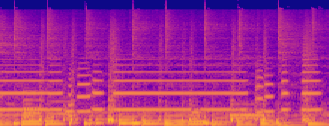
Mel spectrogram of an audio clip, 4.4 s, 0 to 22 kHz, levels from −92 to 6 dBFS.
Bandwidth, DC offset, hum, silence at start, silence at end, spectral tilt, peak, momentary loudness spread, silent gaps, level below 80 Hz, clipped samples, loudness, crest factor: 18.5 kHz; under 0.1%; none; 0 s; 0 s; -6 dB/octave; -2 dBFS; 4 LU; none; -24 dBFS; under 0.1%; -18 LUFS; 14 dB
